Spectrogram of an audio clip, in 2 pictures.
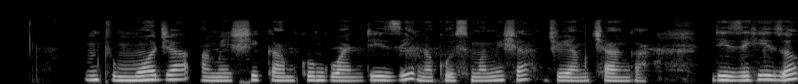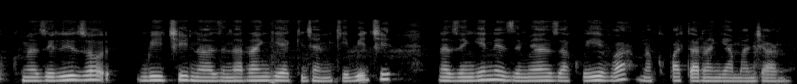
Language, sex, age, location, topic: Swahili, female, 25-35, Mombasa, agriculture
